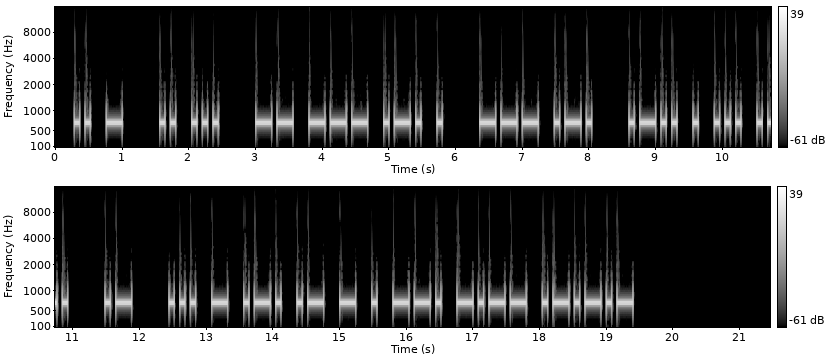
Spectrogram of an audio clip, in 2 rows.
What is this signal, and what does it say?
Morse code, heard as a keyed tone, about 15 wpm, 700 Hz. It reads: IT IS MORE OR LESS A STRATEGY.
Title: Sentences from Top 1000 Words - Review Part 5 - 15wpm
